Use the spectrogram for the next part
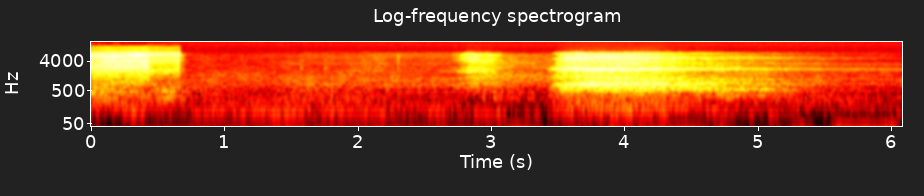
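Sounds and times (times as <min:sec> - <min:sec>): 
huge deep breath: 0:02.7 - 0:06.0.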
